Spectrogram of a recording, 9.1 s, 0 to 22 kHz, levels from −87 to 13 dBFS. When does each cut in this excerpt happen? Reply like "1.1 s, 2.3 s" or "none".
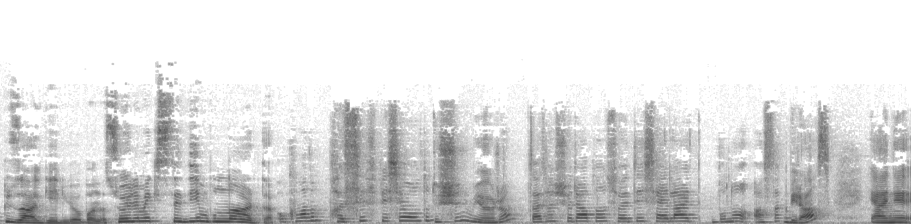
4.3 s, 7.0 s, 7.8 s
